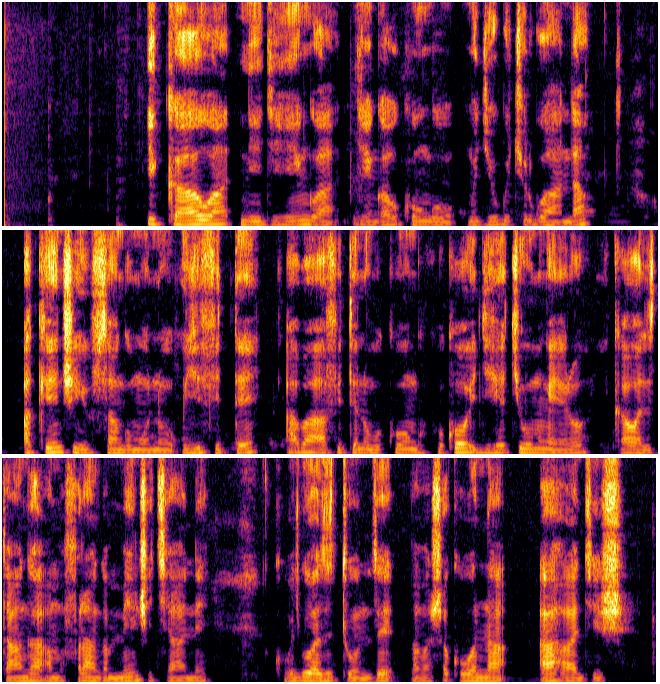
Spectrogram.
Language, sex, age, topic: Kinyarwanda, female, 25-35, agriculture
